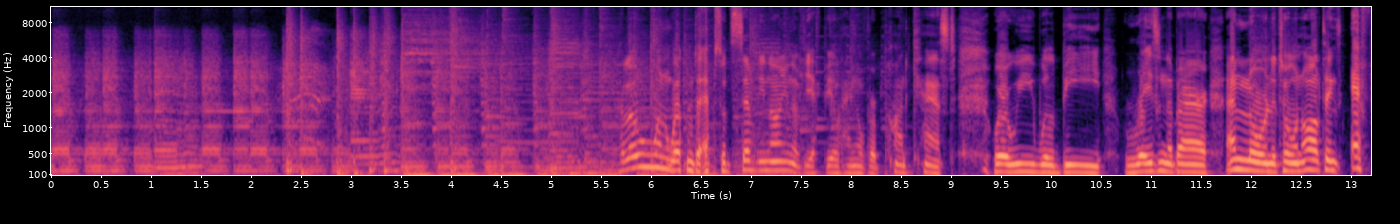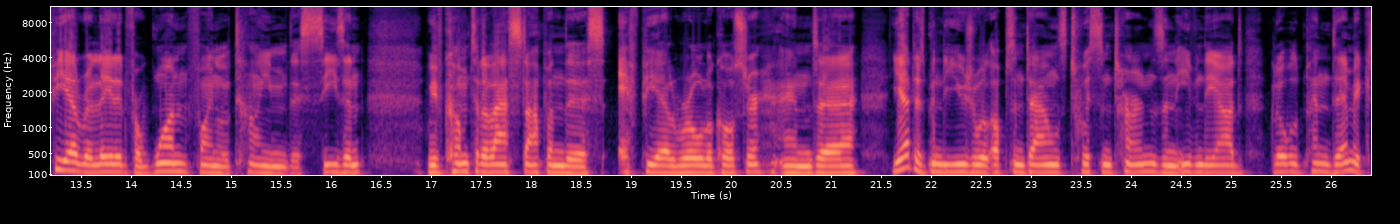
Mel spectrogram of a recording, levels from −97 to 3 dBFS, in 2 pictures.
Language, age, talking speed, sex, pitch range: English, 20-39, 140 wpm, male, 120-150 Hz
